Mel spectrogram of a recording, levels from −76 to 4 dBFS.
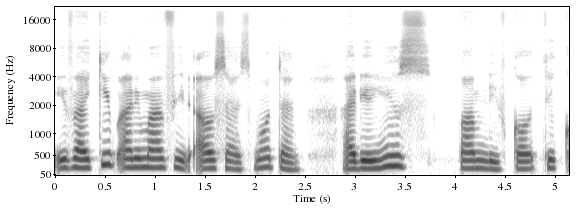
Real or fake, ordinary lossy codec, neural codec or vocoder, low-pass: fake; none; autoencoder, 48 kHz, 32 numbers a frame, DAC-VAE, trained on Japanese speech; none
